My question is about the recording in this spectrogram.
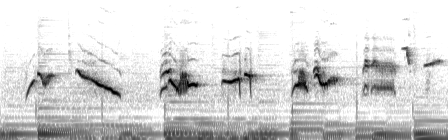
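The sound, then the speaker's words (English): A Eurasian blackbird sings loud, fluting whistled phrases in four bursts with short pauses between, close and clear, over a low, steady tonal background. “It's the song of the Eurasian blackbird.”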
